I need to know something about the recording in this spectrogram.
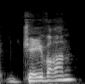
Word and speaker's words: Javon: To clarify, Javon is how you pronounce it?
